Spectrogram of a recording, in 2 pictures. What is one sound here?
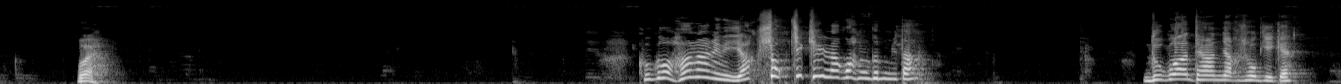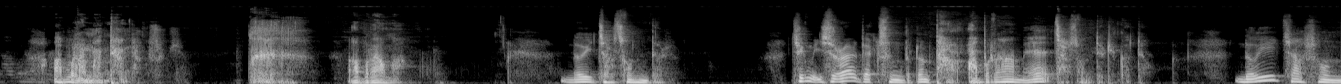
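An elderly man lectures with animation through a headset microphone, pausing between phrases.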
